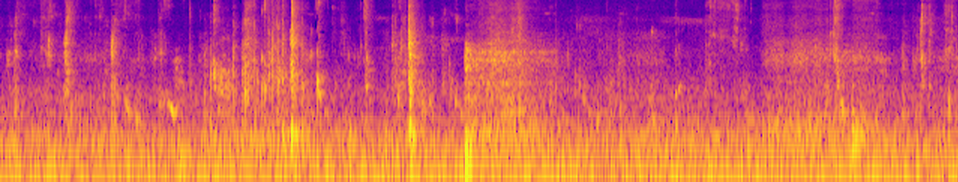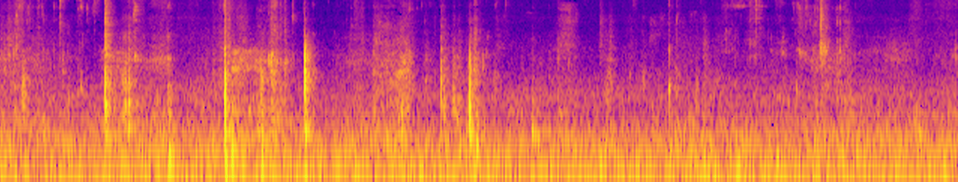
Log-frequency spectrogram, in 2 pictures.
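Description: A person chewing and eating close to the microphone, with wet mouth sounds and scattered sharp clicks and taps.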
